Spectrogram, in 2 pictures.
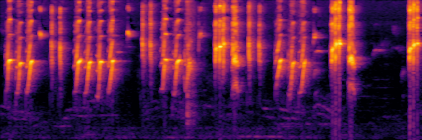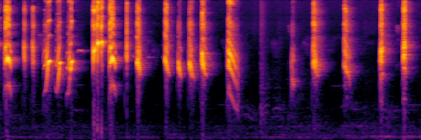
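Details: Long-tailed shrike delivering a varied song heavy with wild-bird imitations: quick strings of high chirps and scratchy squawks. Short runs are broken by brief pauses, with a low hum faintly in the background.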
